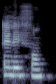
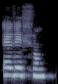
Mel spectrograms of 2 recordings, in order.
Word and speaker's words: éléphant: Je suis allée au zoo et j'ai vu un éléphant. Un éléphant. If you just notice, I'm not saying the T. I'm not pronouncing the T at the end of the word.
